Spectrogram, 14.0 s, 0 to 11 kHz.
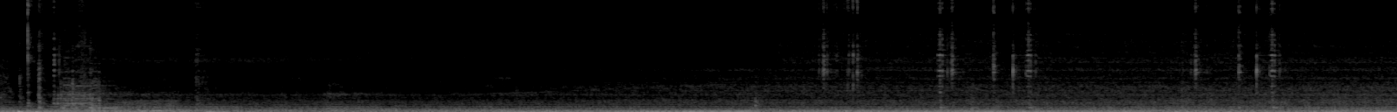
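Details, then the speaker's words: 2TB Seagate Barracuda hard drive tested in a Dell OptiPlex 790 SFF, suspected dead: quiet hum with scattered irregular sharp ticks; failing drive clicking, not detected in BIOS. "I have this two terabyte Seagate Barracuda drive I believe it is toast if I remember correctly this is what the issue was with this drive"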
